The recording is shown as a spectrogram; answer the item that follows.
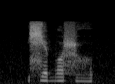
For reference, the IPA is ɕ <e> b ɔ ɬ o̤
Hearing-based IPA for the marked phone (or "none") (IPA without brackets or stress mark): ɛ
